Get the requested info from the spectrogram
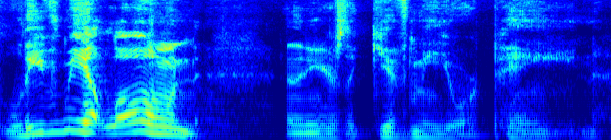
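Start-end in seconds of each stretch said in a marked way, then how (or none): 0.0-0.9 mild mock scream, higher; retold scream. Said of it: "he, he screams". 1.8-3.0 low, slow, hushed menace; voice in the head. Retold or imitated. Voice he hears in his head.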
